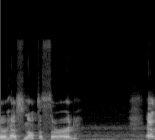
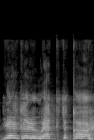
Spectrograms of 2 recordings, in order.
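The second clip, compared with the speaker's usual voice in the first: high mock yell at the driver; imitated screaming; 10 semitones higher than usual. Imitating the man screaming at her while she drives, high mock yell. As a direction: mimic him yelling, pitched way up. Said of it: "while he's screaming in my face".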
